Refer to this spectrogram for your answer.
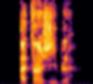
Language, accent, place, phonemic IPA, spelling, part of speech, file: French, France, Lyon, /a.tɛ̃.ʒibl/, attingible, adjective, LL-Q150 (fra)-attingible.wav
- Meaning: attainable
